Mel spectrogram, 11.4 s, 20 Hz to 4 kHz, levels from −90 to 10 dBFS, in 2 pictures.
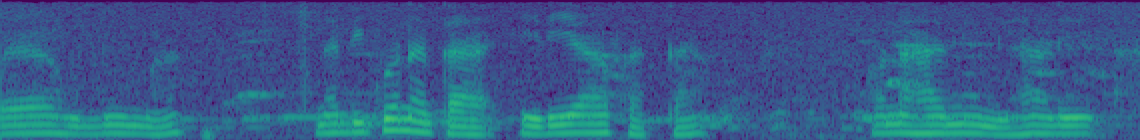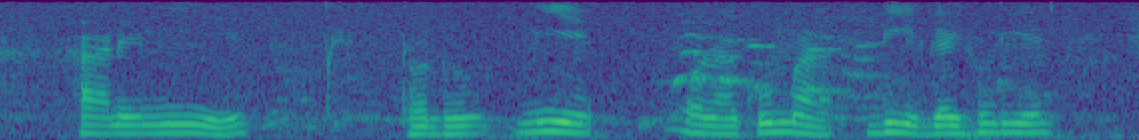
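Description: Nothing goes wrong anywhere in this speech recording: the room noise sits well underneath, about 18 dB below the talker, and the sound stops at 4 kHz, which fits an ordinary G.711 mu-law call at 64 kbps.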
